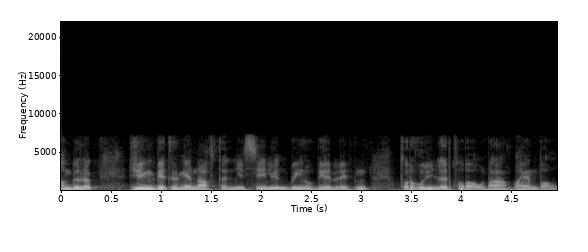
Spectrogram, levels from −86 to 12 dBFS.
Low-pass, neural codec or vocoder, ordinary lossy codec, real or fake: 7.2 kHz; codec, 24 kHz, 1.5 kbps, HILCodec; none; fake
